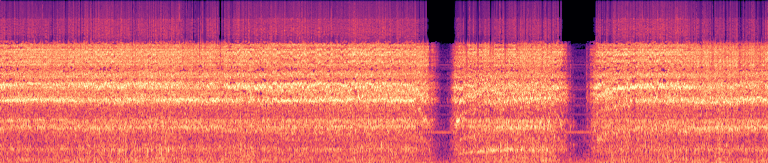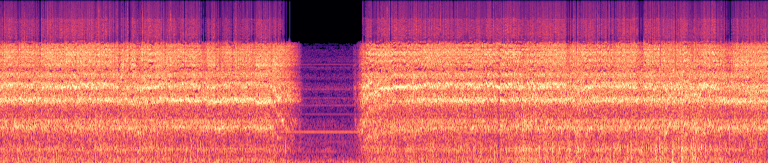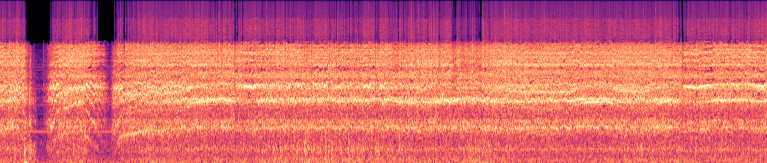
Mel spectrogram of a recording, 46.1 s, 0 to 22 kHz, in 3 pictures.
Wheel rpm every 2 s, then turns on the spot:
230, 230, 220, 210, 120, 120, 190, 230, 220, 230, 120, 130, 230, 230, 220, 150, 130, 220, 230, 230, 220, 220, 220.
none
